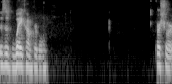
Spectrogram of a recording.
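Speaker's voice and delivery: almost choking while talking. Eating while talking, the speaker carries on: nearly choking while talking. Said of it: "Sorry, almost choked".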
